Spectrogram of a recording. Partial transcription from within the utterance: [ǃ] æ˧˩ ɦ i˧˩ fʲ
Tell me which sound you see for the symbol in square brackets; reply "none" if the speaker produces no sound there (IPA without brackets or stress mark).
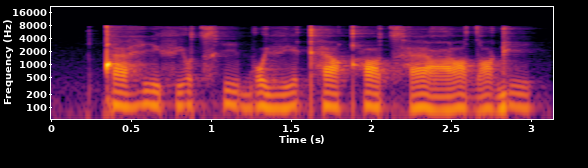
ǃ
